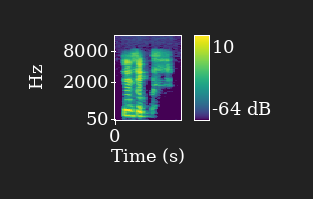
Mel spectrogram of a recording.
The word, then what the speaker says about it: physics: Oh fisika fisika fisik jadi P ketemu H itu baca fisik fisik fisika fisik bacanya physics ya fisika artinya nah kemudian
